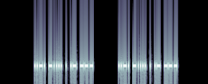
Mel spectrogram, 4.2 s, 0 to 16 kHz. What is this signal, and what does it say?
Morse code, heard as a keyed tone, about 46 wpm, 700 Hz. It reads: F6EAO F6EAO
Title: DXCC-100 Call Signs - 5 Characters - Repeated 2x - 50wpm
